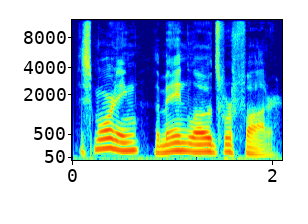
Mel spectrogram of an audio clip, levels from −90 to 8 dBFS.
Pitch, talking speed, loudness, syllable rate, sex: 135 Hz, 200 wpm, -14 LUFS, 5.5 syllables/s, male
